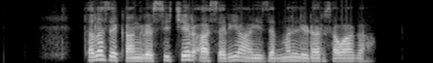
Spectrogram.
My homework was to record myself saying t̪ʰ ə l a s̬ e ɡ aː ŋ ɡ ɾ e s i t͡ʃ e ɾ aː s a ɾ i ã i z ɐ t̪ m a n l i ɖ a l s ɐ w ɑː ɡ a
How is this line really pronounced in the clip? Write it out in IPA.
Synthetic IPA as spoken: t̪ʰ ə l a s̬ e k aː ŋ ɡ ɾ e s i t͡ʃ e ɾ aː s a ɾ i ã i z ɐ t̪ m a n l i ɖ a ɾ s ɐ w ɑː ɡ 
